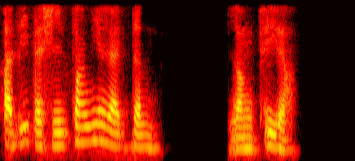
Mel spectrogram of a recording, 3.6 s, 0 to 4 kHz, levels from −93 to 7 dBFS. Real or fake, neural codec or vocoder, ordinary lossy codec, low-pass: fake; codec, 16 kHz in and 24 kHz out, 0.6 kbps, FireRedTTS-2 codec; AAC, 32 kbps; 3.6 kHz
